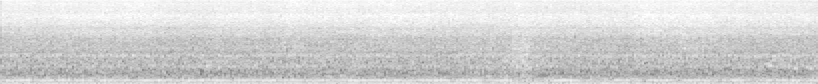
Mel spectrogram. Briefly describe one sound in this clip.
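An exhaust hood hums steadily.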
